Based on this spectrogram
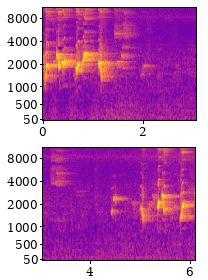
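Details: Sooty-headed bulbul from Indonesia singing in the Trucukan style: a quick burst of bubbly, chortling notes that rise and fall, then about three seconds of quiet before another lively run of notes starts up.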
